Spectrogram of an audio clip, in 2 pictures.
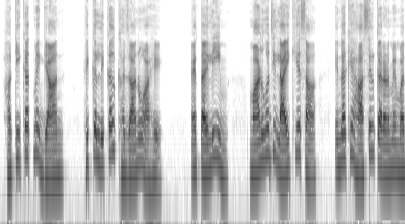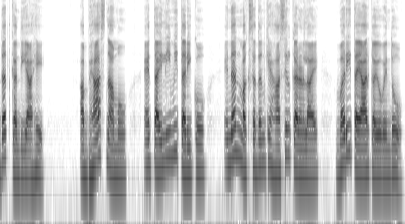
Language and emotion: Sindhi, neutral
